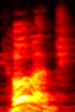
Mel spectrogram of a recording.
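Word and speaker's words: Haaland: Holand é a pronúncia aqui, tá? De Rand. Halland é brasileirado, mas a gente sabe que a gente trabalha tecnicamente, a gente tem que falar o certo.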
